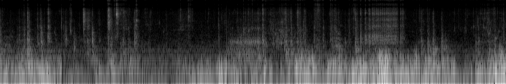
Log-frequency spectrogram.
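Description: Wind rumbling unevenly on the microphone, with scattered light clicks and knocks.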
